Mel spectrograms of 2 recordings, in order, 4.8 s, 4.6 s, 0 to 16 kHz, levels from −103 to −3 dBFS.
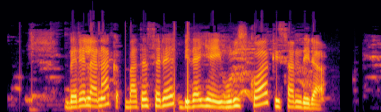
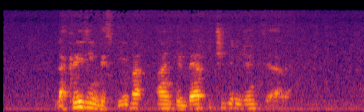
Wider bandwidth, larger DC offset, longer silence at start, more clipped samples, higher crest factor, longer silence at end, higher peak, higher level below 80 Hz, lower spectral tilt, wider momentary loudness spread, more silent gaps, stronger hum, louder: second, 7.6 kHz vs 11.5 kHz; neither; second, 0.2 s vs 0.7 s; neither; second, 14 dB vs 20 dB; second, 0.05 s vs 0.95 s; first, 0 dBFS vs -4 dBFS; first, -52 dBFS vs -62 dBFS; about the same, -7 dB/octave vs -7.5 dB/octave; second, 9 LU vs 15 LU; first, 4.24-4.40 s, 4.47-4.52 s vs none; neither; first, -12 LUFS vs -24 LUFS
